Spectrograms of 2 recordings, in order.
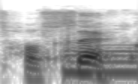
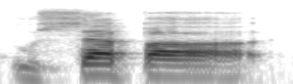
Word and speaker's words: Josefa: The boat's name was Josefa. It was Josefa. Oh. – And it looks like probably some some American read that, didn't know how to pronounce it, and just said Usepa, you know, and that's it.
